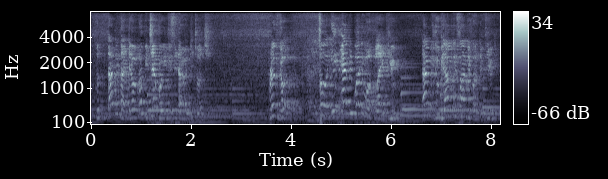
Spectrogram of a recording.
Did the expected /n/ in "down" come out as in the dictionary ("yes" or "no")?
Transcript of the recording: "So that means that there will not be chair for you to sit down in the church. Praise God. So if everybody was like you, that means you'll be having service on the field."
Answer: no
